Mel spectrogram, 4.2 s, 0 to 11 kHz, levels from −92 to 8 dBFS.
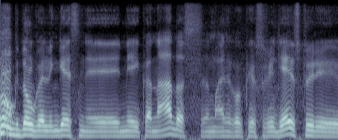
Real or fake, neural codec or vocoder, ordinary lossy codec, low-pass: fake; autoencoder, 48 kHz, 32 numbers a frame, DAC-VAE, trained on Japanese speech; Opus, 64 kbps; 9.9 kHz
